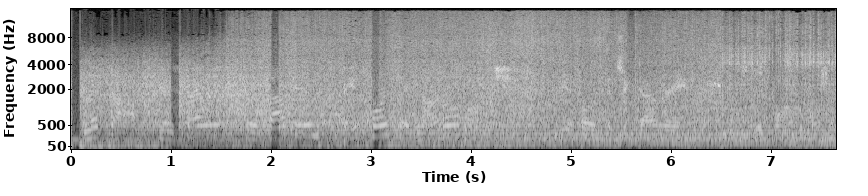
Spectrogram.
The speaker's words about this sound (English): And we have just had liftoff of our Falcon 9 vehicle carrying our Starlink payload.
